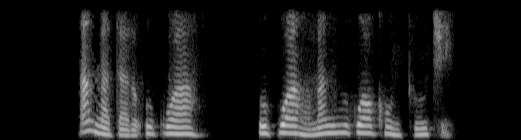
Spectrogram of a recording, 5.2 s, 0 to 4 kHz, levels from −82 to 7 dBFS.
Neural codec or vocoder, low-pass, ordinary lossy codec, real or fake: codec, 16 kHz, 1.1 kbps, Voila-Tokenizer; 3.6 kHz; AAC, 24 kbps; fake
